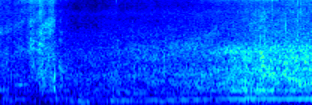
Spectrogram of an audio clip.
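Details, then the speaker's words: Honda Accord cooling fans, rewired to the battery with a cabin toggle switch: quiet, then a smooth whoosh builds into a steady airflow hum as the fans come on when switched; normal operation. "so you just flick it up like this and you hear the cooling fans come on"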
